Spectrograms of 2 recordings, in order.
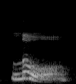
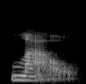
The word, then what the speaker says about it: law: This one is: law. It's not "lau".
